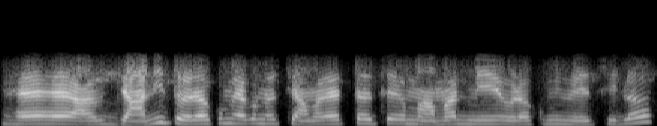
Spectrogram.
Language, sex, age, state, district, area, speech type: Bengali, female, 18-30, West Bengal, Dakshin Dinajpur, urban, conversation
